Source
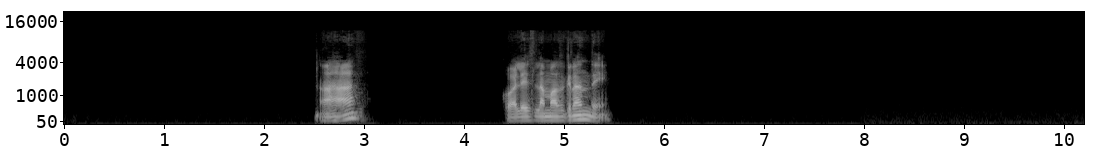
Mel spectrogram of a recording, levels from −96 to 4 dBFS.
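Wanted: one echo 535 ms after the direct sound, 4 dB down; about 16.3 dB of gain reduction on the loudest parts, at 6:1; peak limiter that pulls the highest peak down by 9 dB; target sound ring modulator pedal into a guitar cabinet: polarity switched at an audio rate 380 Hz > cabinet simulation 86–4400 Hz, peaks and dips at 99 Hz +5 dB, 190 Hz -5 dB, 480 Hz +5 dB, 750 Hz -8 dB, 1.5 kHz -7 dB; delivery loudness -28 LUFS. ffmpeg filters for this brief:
-af "acompressor=threshold=0.01:ratio=6,alimiter=level_in=2.66:limit=0.0631:level=0:latency=1,volume=0.376,aecho=1:1:535:0.631,aeval=exprs='val(0)*sgn(sin(2*PI*380*n/s))':c=same,highpass=86,equalizer=f=99:t=q:w=4:g=5,equalizer=f=190:t=q:w=4:g=-5,equalizer=f=480:t=q:w=4:g=5,equalizer=f=750:t=q:w=4:g=-8,equalizer=f=1500:t=q:w=4:g=-7,lowpass=f=4400:w=0.5412,lowpass=f=4400:w=1.3066,volume=13.3"

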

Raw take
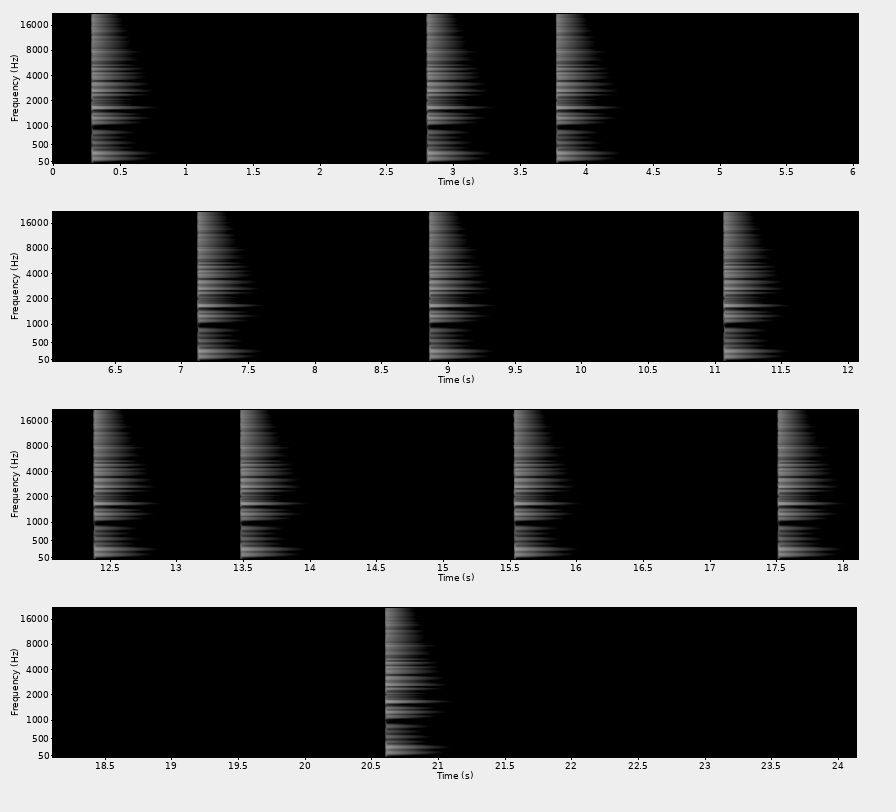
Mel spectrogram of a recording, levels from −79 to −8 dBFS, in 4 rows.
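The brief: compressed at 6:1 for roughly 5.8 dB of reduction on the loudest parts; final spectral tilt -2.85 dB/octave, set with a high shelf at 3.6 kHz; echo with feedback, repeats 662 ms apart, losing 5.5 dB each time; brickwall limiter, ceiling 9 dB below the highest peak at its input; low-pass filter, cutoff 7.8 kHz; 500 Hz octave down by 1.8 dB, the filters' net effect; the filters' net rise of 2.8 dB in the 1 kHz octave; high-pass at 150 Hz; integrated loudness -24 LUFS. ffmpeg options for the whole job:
-af "highpass=150,lowpass=7800,equalizer=f=500:t=o:g=-3.5,equalizer=f=1000:t=o:g=5.5,highshelf=f=3600:g=-7.5,acompressor=threshold=0.0178:ratio=6,alimiter=level_in=2.82:limit=0.0631:level=0:latency=1,volume=0.355,aecho=1:1:662|1324|1986|2648|3310|3972|4634:0.531|0.281|0.149|0.079|0.0419|0.0222|0.0118,volume=15.8"

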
